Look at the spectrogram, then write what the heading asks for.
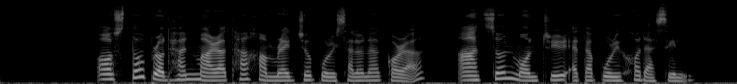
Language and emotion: Assamese, neutral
